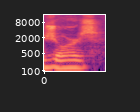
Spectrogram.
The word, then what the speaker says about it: Georges: his name but is it is it just george or george i would say georges georges yeah george and yeah they seem to pronounce the s because i think i thought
